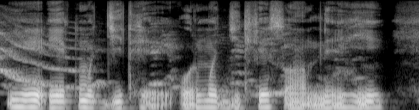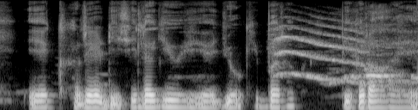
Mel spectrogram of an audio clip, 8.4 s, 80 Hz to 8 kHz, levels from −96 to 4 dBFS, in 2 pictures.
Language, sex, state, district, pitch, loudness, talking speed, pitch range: Hindi, male, Uttar Pradesh, Saharanpur, 130 Hz, -18 LUFS, 150 wpm, 120-135 Hz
